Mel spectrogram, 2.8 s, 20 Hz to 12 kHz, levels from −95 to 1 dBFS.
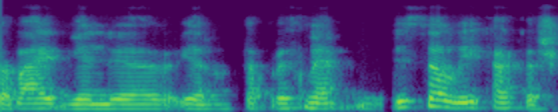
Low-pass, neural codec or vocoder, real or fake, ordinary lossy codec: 7.2 kHz; codec, 16 kHz, 4.8 kbps, FACodec; fake; Opus, 32 kbps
